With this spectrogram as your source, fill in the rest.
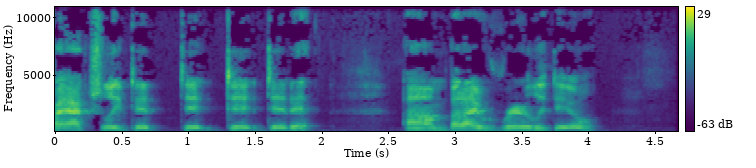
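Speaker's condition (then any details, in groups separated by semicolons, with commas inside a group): Stuttering; therapy over past 3 years: fluency shaping, stuttering modification, voluntary stuttering, subway talks with strangers; desensitization through stuttering community, meeting people who stutter, openly disclosing stuttering, no voluntary stuttering used; not trying not to stutter, some situations hard and challenging; repeated sounds, repeated words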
